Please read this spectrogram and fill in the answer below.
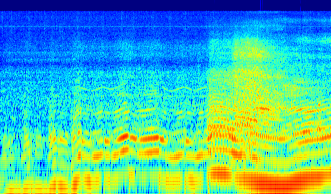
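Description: A car's engine revving hard on a dirt motorkhana course, the pitch climbing and dropping as the car works through the test. About four seconds in it passes close by and gets louder, with tyres spraying dirt and the engine note dipping and then climbing again.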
